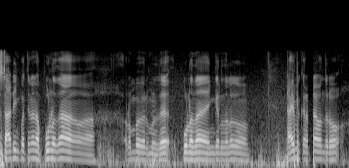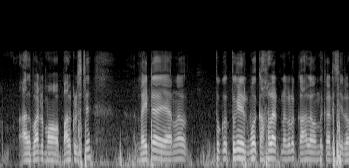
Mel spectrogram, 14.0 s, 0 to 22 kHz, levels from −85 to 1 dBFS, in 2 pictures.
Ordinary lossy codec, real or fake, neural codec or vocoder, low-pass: none; real; none; 7.2 kHz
